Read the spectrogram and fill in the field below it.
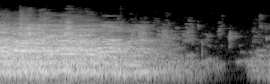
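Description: A young man recites through a microphone.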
